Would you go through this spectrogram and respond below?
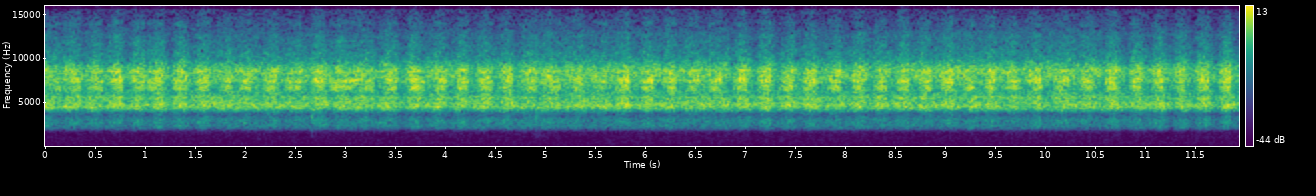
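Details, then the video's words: Insistent high-pitched buzzing of crickets at a Korčula bay in Croatia, rhythmically throbbing around twice a second for the whole stretch, with a couple of faint clicks. "with sounds of crickets"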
